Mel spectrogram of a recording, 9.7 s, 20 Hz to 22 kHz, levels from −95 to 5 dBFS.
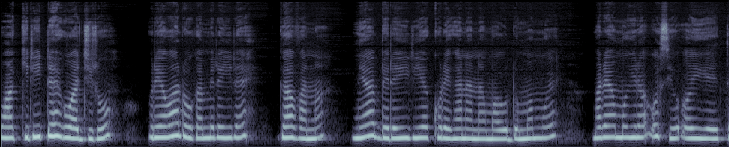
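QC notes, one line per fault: Nothing stood out on listening to the speech in this clip.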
